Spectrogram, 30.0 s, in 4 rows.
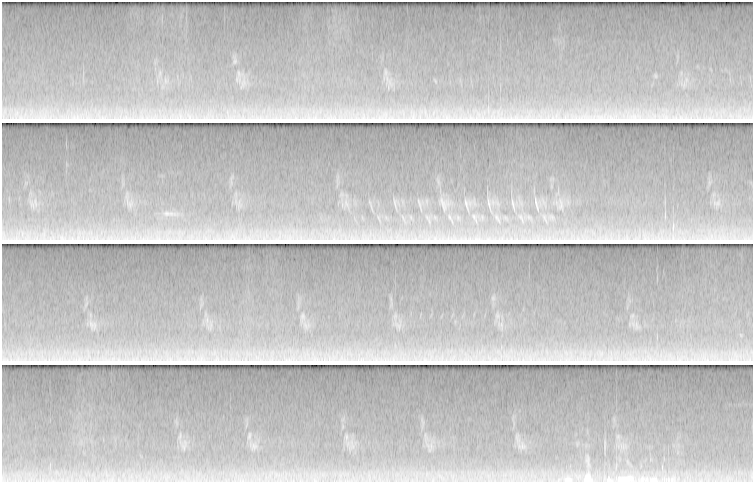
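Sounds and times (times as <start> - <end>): background hiss: 0.0 - 30.0.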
